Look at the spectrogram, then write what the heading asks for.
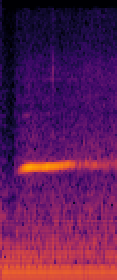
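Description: A whistle is blown in one clear, high, steady tone. It starts after a brief pause and holds to the end over a low continuous drone.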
